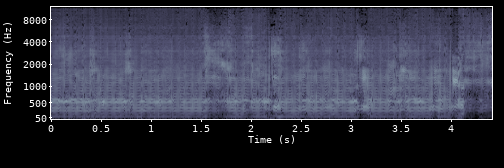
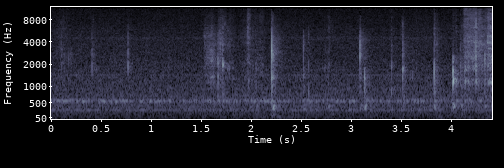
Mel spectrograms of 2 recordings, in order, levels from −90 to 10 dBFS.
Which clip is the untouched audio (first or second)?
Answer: second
